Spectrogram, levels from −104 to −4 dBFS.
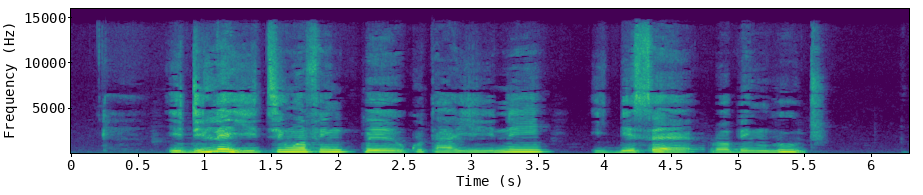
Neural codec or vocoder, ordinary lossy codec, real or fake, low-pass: none; AAC, 48 kbps; real; 14.4 kHz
